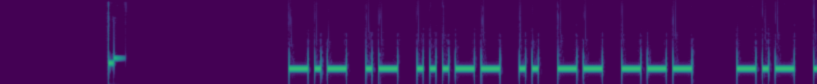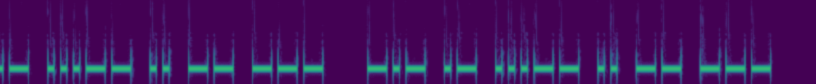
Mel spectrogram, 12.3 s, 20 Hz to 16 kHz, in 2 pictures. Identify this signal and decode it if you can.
Morse code, heard as a keyed tone, about 25 wpm, 700 Hz. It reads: KA3IMO KA3IMO KA3IMO
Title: USA Call Signs Repeated 3x 25wpm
